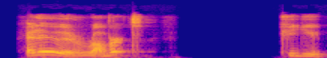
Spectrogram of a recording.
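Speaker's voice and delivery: high-pitched Australian accent attempt. Reading a viewer's letter aloud, trying a Capaldi voice. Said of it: "my best Capaldi voice".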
